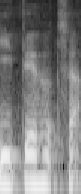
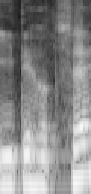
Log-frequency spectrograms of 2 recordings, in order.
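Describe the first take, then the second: No difference in how they are said.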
